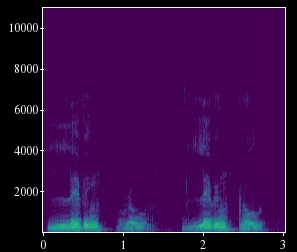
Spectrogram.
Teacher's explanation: Le stress primaire, il se trouve à live. Et le stress secondaire, c'est room.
